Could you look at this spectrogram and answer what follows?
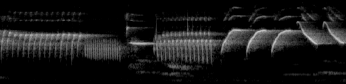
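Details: Canary in energetic lure song with rolls: a fast buzzy trill, a shorter lower trill, then a run of loud, sweeping down-slurred whistles repeated about four times a second.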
